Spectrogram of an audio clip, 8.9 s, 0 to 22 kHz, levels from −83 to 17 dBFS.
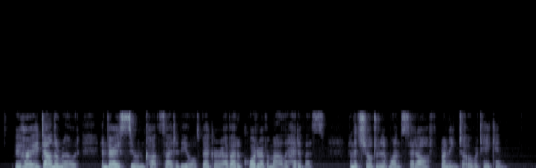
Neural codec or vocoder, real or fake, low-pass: none; real; 7.2 kHz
